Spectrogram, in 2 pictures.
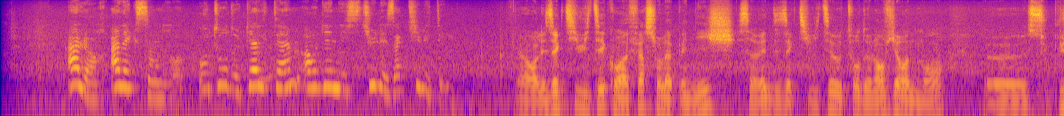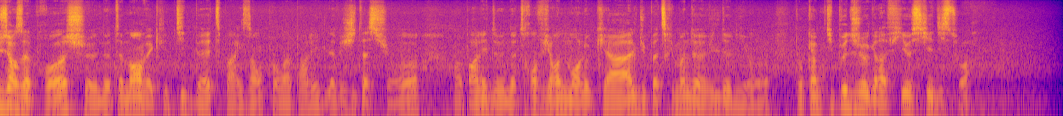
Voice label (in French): interview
